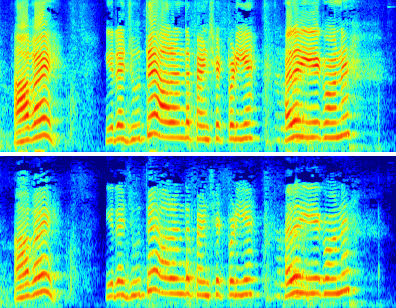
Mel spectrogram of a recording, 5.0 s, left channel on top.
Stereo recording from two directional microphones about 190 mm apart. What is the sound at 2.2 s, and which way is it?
Speech, 15° left (ahead or behind).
